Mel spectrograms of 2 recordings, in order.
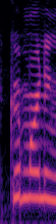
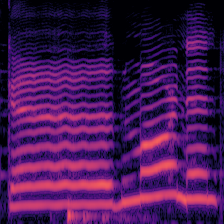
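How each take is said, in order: First: Said in the usual way. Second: Slow, stretched-out sing-song morning; drawn-out greeting. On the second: Shown as a demonstration. Greeting her livestream viewers, slow drawn-out sing-song.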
